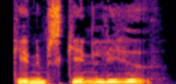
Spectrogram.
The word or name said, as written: gennemskinnelighed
